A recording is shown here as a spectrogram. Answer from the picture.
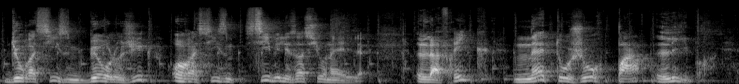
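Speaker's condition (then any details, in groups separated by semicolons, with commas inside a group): No condition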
